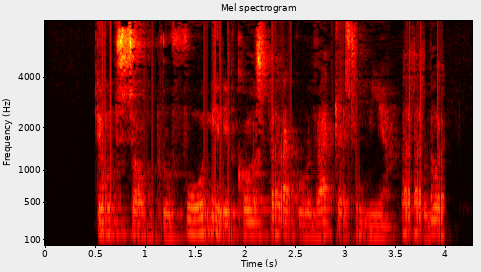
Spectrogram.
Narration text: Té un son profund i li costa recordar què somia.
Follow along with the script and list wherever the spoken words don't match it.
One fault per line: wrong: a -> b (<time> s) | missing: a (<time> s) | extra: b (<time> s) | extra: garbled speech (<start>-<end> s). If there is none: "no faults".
extra: garbled speech (3.6-4.0 s)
